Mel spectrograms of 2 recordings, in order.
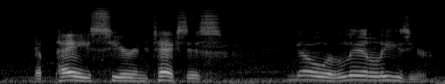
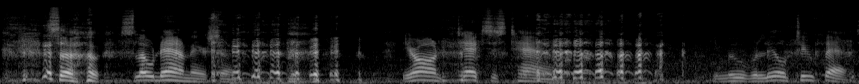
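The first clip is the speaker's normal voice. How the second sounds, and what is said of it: Exaggerated Texan drawl. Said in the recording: “you gotta put a little drawl on it, though. Texas time.”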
